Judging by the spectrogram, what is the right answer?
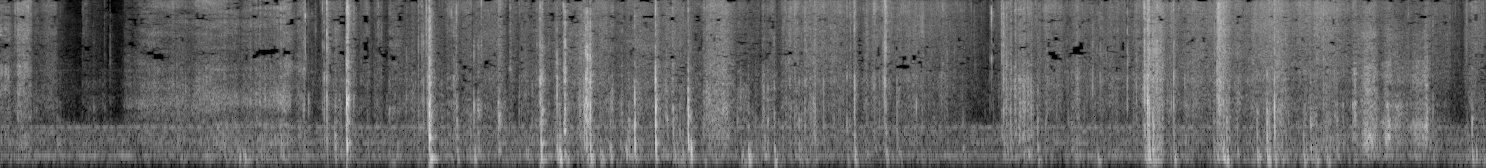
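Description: Utility knife slitting the packing tape on a cardboard box, then cardboard flaps and plastic bubble wrap being pulled aside and handled, with many quick crinkles and crackles.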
